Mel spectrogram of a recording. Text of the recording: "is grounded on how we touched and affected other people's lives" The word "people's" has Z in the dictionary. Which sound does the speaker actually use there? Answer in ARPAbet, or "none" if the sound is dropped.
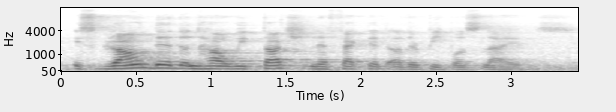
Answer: S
